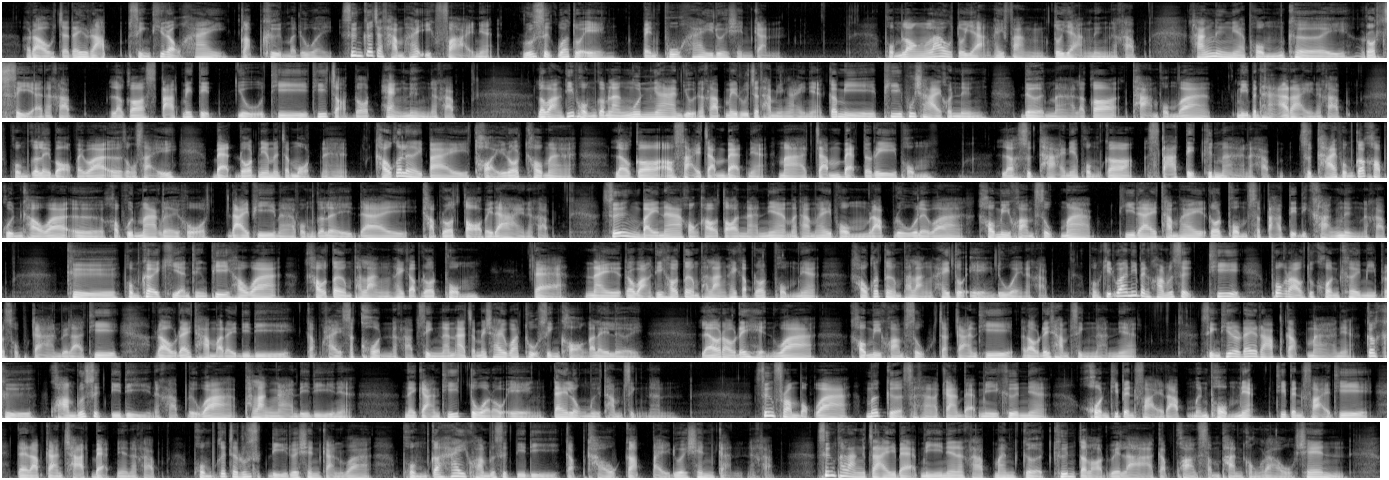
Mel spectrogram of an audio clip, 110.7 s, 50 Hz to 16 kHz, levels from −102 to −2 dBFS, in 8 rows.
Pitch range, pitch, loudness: 95-125 Hz, 110 Hz, -21 LUFS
